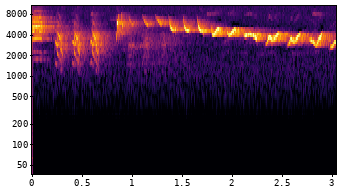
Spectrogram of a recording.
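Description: Icterine warbler song: a quick burst of scratchy chattering notes, then a long run of high, twisting whistled phrases sliding slowly downward.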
